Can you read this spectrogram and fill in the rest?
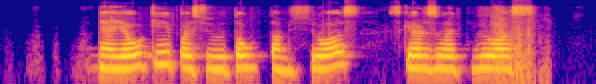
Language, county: Lithuanian, Panevėžys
